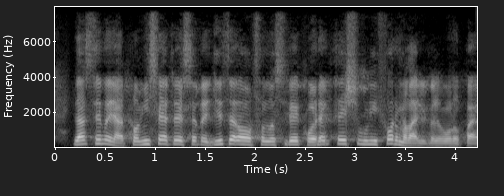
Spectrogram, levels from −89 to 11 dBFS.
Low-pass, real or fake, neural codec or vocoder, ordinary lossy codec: none; fake; codec, 16 kHz, 1 kbps, FreqCodec, larger model; none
